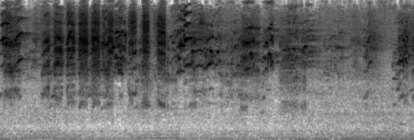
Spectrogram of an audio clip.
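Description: Australian lorikeets at a feeding station, shrill squealing chirps and squawks in rapid bursts, several birds calling close and loud, no talking.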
